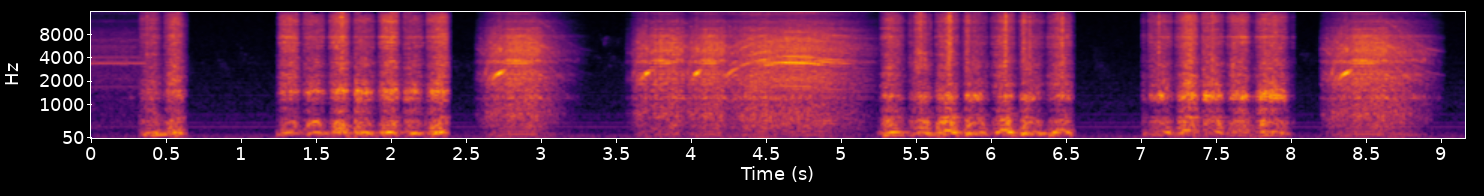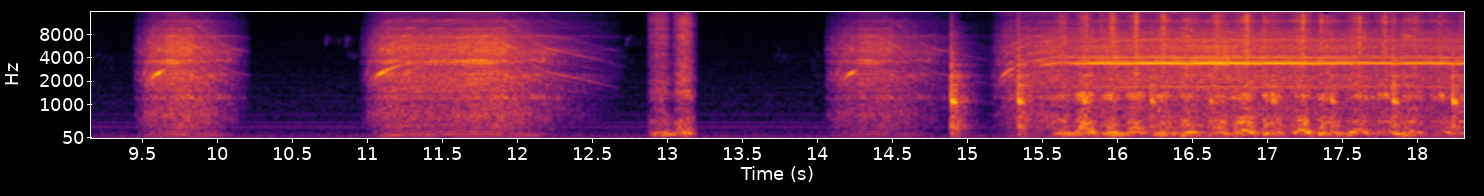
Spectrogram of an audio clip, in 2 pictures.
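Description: Carpentry work on wooden furniture: a stop-start series of drilling and sawing bursts, each about a second long with short silences between. In the last few seconds the noise runs continuously with a steady high whine.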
